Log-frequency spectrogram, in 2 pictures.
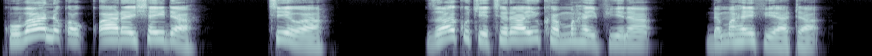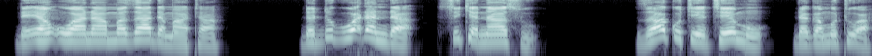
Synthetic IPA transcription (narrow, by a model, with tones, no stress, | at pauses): kʷʊ˨baː˦ni˨kʷʼɐ˨kʷʼːaː˦ɽɐ˦nʃa˦jdaː˨ | t͡ʃeː˦˨waː˨ | zaː˦kʷu˨t͡ʃeː˨t͡ʃi˦ɽaː˦jʊ˦kɐ˨mːa˦ɦa˨jɸiː˦naː˦ | da˨ma˦ha˦jɸɪ˨jaː˦taː˦ | da˨j̰ɐ˦ŋʔʊ˦waː˦naː˦mɐ˦zaː˦da˨maː˦taː˦ | da˨dʊ˦kwɐ˦ɗɐ˨nda˨ | sʊ˦kʲe˨naː˦su˨ | zaː˦kʷu˨t͡ʃeː˨t͡ʃeː˦mu˨ | dɐ˨ɡa˨mʊ˦tʊ˦waː˨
